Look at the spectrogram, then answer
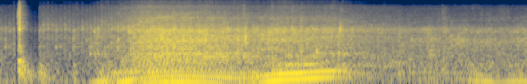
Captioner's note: vehicle engine roaring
